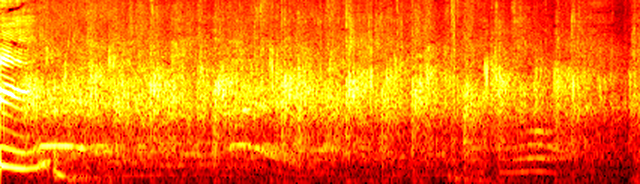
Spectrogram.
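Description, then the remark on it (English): A church audience at a Christmas sermon claps their hands in a sustained, dense burst of applause, with a few voices calling out over the steady clapping as it gradually softens. “Oh, that ought to make you want to clap your hands and say, Jesus, be born in me.”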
